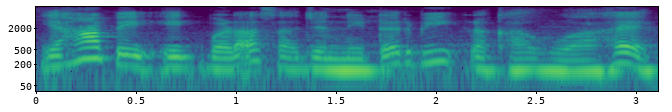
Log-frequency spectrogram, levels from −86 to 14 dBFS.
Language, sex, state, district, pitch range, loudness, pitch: Hindi, female, Gujarat, Valsad, 140-180 Hz, -21 LUFS, 155 Hz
